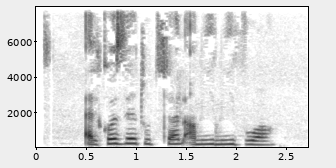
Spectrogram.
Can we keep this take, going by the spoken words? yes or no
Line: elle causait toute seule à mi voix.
no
